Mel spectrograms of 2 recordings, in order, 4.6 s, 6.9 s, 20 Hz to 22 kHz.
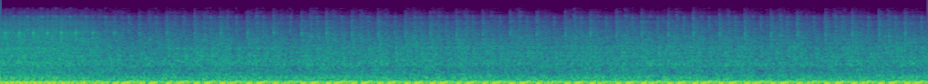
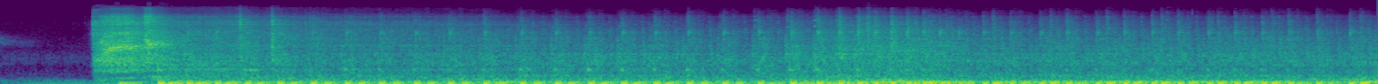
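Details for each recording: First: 43-year-old Honda GL500 Silver Wing motorcycle idling after a valve adjustment cured its rattle: low throbbing, uneven lumpy beat about four pulses a second, running rough; owner suspects remaining carburetor issues and plans to run cleaner through it. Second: Honda GL500 Silverwing, 43 years old, after valve adjustment on both sides: starts quickly and settles into a steady, even low idle with no top-end rattle or ticking; the rattle was from valves, though owner suspects remaining carburetor issues.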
